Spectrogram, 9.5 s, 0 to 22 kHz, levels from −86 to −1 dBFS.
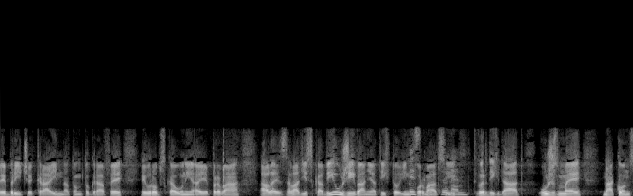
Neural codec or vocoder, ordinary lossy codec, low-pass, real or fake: none; none; none; real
